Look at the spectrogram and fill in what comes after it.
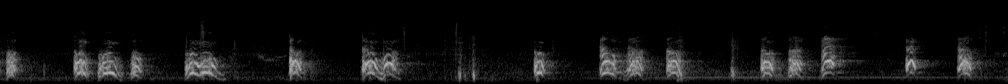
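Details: Finnish Spitz barking while chasing a squirrel: rapid bursts of sharp barks, often in quick pairs and triplets, with short pauses between bursts over about ten seconds, plus a steady low hum underneath.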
